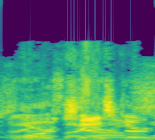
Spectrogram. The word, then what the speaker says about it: Worcester: It was like Worcestershire. Worcester. – Worcestershire. Yeah. – Well, it's just like Worcestershire sauce.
